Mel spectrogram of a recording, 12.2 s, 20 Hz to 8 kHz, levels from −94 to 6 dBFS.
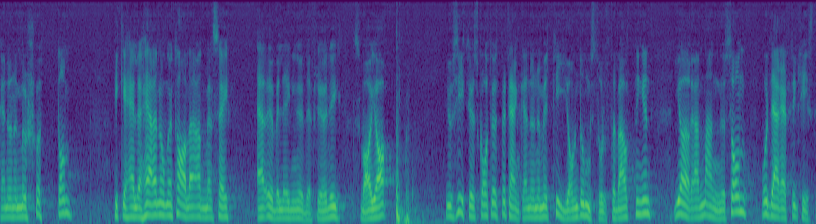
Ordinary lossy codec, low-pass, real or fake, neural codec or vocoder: none; none; fake; codec, 16 kHz, 8 kbps, FunCodec, trained on LibriTTS, 25 frames a second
